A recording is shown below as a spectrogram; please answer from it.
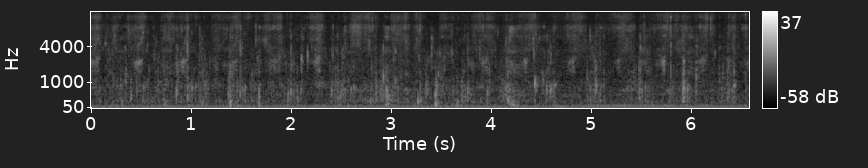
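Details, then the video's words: Several dogs lapping at coconut water popsicles, producing a continuous flurry of rapid wet smacks and slurps, irregular and closely packed, with a faint steady low hum underneath and no talking. "Dogs Licking Coconut Water Popsicles"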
